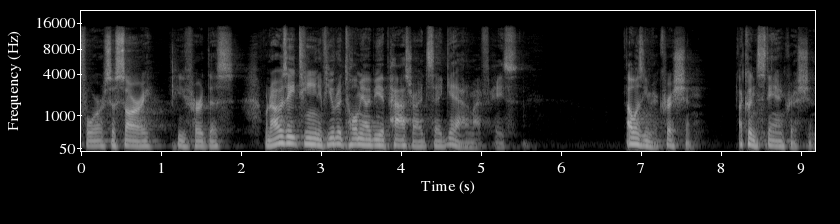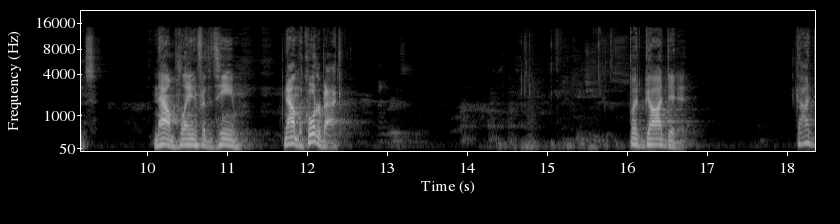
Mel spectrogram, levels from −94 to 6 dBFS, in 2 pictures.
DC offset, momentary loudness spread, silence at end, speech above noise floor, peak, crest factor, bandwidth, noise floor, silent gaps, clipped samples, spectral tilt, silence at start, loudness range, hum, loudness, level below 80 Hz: under 0.1%; 17 LU; 0 s; 49 dB; -8 dBFS; 28 dB; 15 kHz; -82 dBFS; none; under 0.1%; -3.5 dB/octave; 0 s; 8 LU; none; -33 LUFS; -68 dBFS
